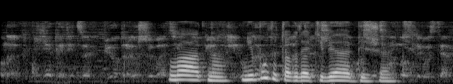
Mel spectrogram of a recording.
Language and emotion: Russian, sad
